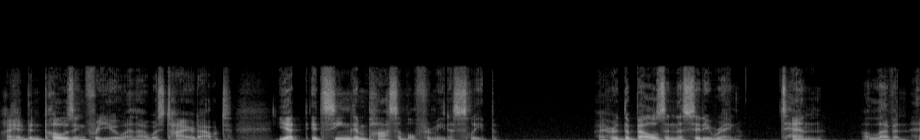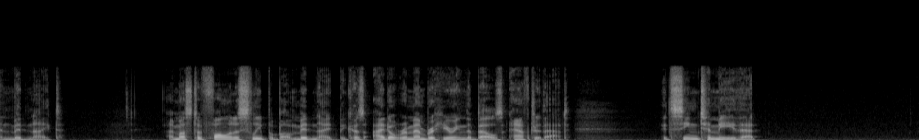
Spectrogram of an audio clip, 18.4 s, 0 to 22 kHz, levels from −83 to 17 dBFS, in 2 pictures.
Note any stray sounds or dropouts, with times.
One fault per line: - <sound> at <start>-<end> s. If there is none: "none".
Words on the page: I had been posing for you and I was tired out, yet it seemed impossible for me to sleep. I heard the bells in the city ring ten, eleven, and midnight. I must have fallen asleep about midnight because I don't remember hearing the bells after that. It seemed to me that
none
